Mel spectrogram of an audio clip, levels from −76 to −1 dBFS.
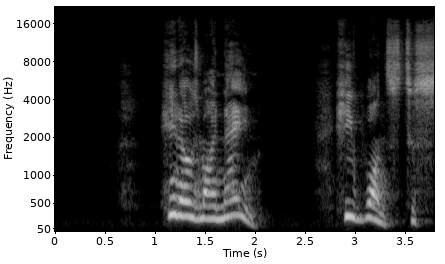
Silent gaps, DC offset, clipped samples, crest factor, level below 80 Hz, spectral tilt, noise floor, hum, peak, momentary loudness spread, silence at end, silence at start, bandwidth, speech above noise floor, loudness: none; under 0.1%; under 0.1%; 16 dB; -80 dBFS; -2.5 dB/octave; -73 dBFS; none; -10 dBFS; 8 LU; 0 s; 0.7 s; 18.5 kHz; 48 dB; -25 LUFS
